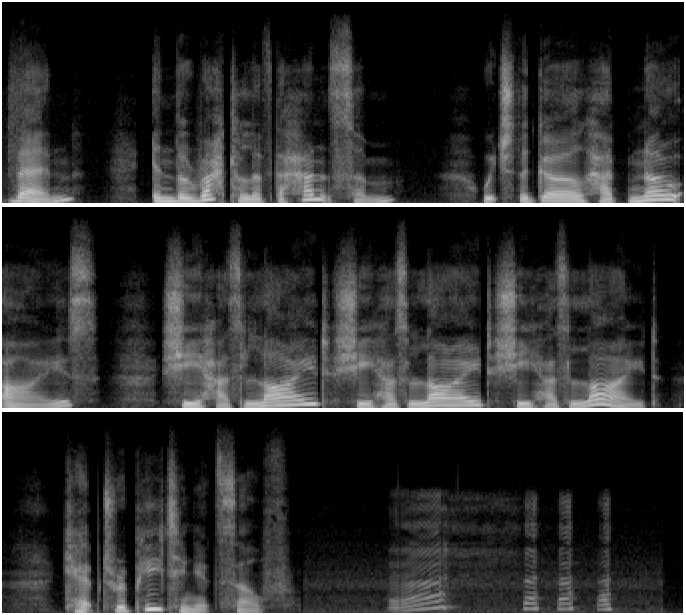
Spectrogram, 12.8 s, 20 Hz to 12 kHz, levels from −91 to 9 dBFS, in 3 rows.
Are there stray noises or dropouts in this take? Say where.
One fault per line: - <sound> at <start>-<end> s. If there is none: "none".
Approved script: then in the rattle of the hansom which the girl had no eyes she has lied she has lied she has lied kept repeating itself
- laugh at 10.9-12.5 s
